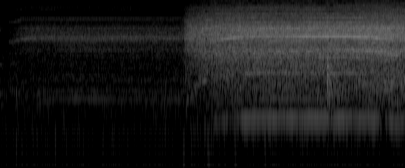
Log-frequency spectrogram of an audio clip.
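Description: Cordless drill driving a screw through a metal Lazy Susan bearing plate into a round board: a faint, steady motor whine at first, then about two seconds in it gets louder and runs steadily to the end, with one brief click near the end.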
